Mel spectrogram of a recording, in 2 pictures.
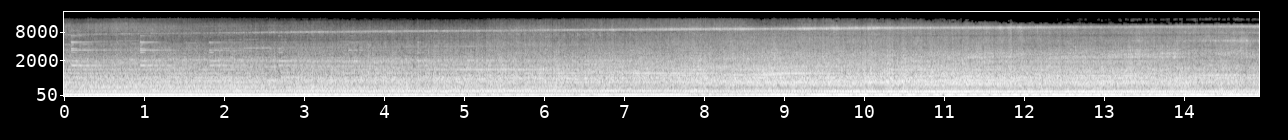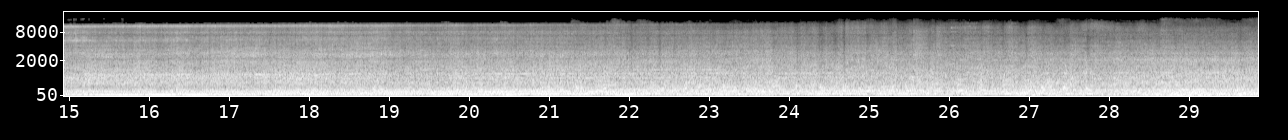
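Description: MBTA commuter rail train, a diesel locomotive hauling coaches, rolling past at a platform: a steady low engine hum under the rumble of the cars on the rails. A thin high whine climbs slowly in pitch through the first twenty seconds or so.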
